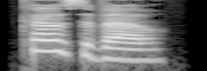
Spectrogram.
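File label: "kosovo", British English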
